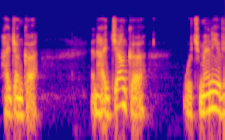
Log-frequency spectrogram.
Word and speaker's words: Heijunka: But the Hijunka, which is a Japanese word, it's spelled H-E-I-J-U-N-K-A, Hijunka.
